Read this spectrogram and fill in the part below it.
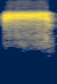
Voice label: request quiet, gendermerie fem; vo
